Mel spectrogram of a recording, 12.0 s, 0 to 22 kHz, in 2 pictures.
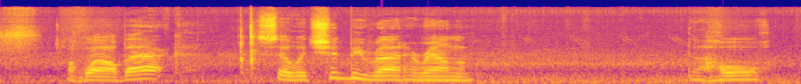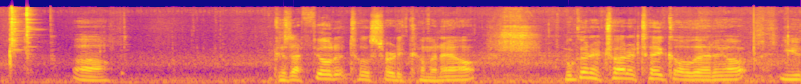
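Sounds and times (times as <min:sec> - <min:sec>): metallic clinks: 0:06.1 - 0:06.5.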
